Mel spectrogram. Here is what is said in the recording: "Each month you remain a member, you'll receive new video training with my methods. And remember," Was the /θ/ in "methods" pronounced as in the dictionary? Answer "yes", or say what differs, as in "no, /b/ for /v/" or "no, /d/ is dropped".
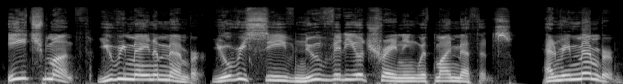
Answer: yes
